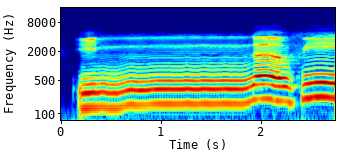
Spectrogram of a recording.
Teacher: dengung di sini dua harakat wajib al-gunnah.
